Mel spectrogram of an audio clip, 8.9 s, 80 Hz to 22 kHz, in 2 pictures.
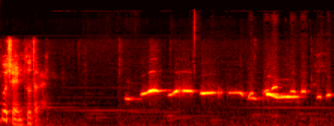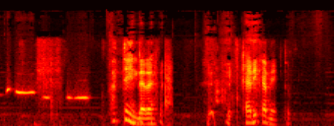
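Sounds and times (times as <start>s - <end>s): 
speech: 0.0s - 0.8s, 6.0s - 8.4s
person whistling a meandering casual tune: 1.6s - 5.8s
laughter: 6.3s - 8.1s.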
